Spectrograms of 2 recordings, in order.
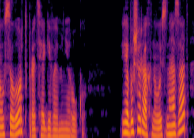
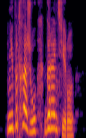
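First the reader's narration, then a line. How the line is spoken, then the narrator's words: Exclaimed. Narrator (Russian): воскликнула я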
